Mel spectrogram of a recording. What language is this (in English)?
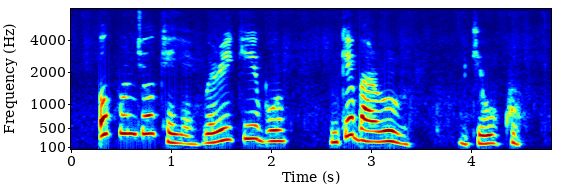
Igbo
